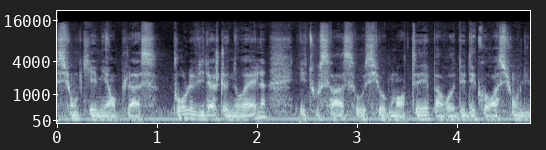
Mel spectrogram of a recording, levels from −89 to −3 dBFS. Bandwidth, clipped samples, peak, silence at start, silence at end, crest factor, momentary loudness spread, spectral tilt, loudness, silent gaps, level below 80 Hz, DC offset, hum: 16 kHz; under 0.1%; -4 dBFS; 0 s; 0 s; 12 dB; 4 LU; -4 dB/octave; -16 LUFS; none; -42 dBFS; under 0.1%; none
